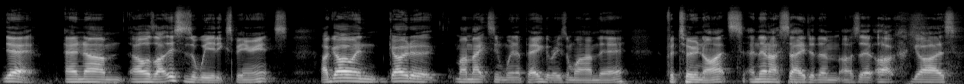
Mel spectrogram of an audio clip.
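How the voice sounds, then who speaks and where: A man's voice: mid-range voice, steady tone, normal speed, fairly bright tone. A young Australian man, a podcast guest, telling a travel story in a rambling way, with many fillers and restarts and acted-out quotes. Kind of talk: casual storytelling.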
